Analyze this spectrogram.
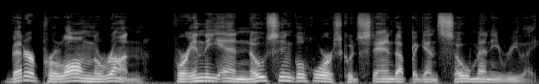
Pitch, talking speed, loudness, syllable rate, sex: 125 Hz, 200 wpm, -17 LUFS, 5.0 syllables/s, male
